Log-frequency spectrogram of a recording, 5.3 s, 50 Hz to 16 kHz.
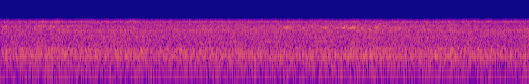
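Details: Opel X20XEV engine at steady idle: constant high-pitched squealing hiss on top, no clear rhythm; strange noise, cause not pinned down.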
